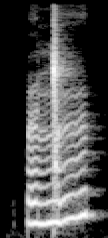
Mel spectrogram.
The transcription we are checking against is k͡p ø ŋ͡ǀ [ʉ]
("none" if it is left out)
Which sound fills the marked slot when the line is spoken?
ʉ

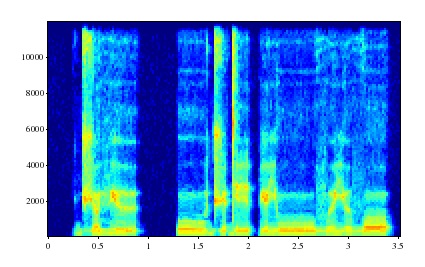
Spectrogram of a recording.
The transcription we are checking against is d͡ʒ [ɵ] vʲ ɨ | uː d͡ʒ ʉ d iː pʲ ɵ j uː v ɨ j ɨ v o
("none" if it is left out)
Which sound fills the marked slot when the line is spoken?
ɵ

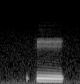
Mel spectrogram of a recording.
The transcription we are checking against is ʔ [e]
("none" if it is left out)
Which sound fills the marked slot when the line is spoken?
i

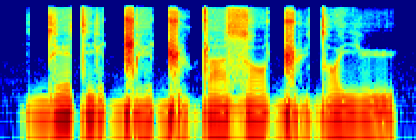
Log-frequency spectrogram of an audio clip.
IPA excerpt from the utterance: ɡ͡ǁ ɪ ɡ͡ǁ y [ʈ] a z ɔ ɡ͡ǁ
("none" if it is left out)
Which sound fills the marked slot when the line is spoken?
ʈ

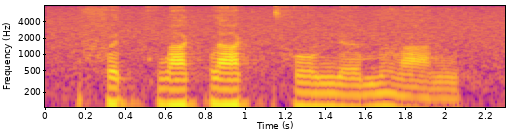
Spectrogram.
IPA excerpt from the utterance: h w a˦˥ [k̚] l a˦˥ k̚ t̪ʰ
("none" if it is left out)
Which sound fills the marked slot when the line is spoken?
k̚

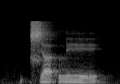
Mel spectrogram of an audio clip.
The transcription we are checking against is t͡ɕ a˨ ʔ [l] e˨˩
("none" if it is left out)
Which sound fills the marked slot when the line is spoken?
l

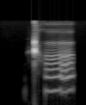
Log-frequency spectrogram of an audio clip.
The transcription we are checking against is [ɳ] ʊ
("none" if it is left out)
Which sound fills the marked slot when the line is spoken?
ʈʰ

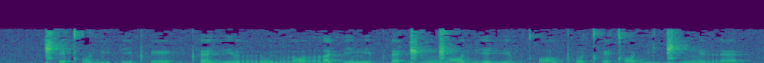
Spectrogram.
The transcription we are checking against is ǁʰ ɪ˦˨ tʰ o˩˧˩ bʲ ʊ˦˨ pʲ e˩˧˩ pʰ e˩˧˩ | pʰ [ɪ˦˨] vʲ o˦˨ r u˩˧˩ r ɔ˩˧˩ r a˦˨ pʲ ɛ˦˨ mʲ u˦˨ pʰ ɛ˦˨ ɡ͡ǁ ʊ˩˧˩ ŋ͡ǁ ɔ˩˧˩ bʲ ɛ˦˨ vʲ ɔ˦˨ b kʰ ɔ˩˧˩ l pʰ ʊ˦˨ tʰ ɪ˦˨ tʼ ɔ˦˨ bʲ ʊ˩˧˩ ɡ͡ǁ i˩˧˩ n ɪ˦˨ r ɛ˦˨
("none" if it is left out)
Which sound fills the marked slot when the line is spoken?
ɛ˦˨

